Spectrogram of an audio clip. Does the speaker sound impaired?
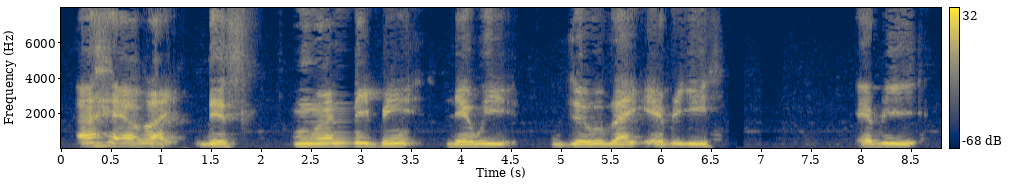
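Yes: cerebral palsy; present from birth, therapists involved in upbringing.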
